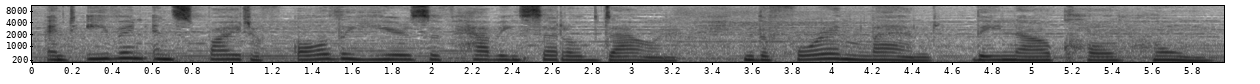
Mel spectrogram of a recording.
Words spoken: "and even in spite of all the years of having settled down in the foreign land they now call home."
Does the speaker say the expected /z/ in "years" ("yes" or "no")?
yes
